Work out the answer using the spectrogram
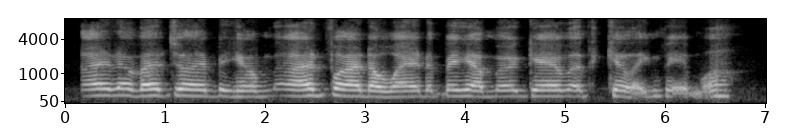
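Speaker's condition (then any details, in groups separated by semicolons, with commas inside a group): Friedreich's ataxia; uses a wheelchair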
